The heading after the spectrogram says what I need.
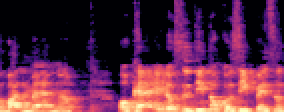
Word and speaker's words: Balmain: abbastanza scioccata ragazzi perché non è balmain non è ball man ma è ball ma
